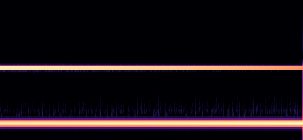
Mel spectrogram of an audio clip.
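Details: Simulated tinnitus sound.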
